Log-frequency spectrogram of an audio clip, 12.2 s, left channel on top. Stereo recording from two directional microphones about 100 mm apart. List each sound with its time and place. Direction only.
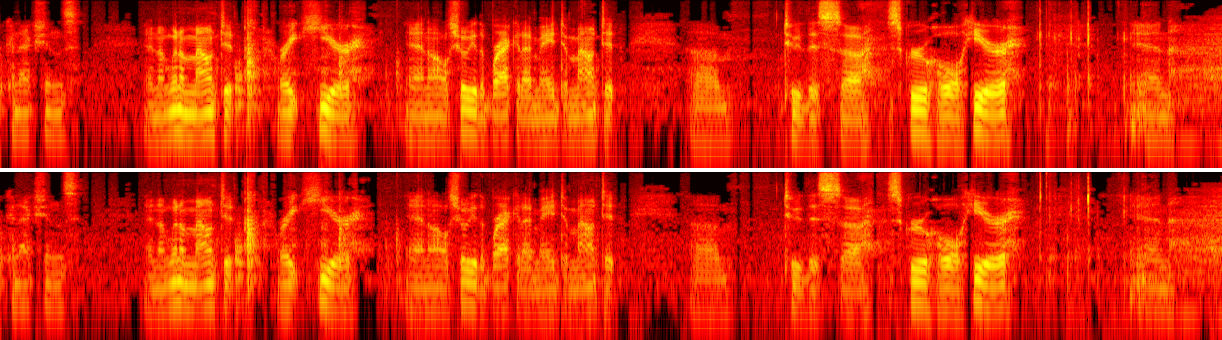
0.1 s speech: 25° left (ahead or behind)
11.3 s speech: 25° left (ahead or behind)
